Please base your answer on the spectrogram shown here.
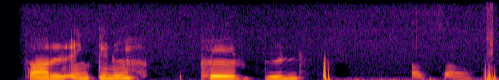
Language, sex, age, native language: Icelandic, male, 11, Icelandic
